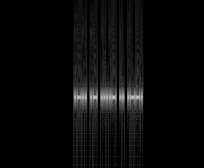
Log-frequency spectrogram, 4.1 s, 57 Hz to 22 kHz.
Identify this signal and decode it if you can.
Morse code, heard as a keyed tone, about 46 wpm, 700 Hz. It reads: LA4IP
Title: DXCC-100 Call Signs - 5 Characters - Repeated 2x - 45wpm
